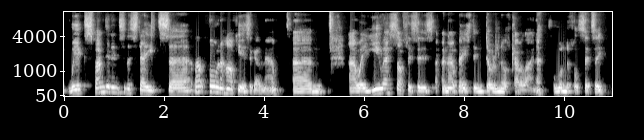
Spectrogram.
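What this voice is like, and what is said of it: British accent. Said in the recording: “my accent does suggest that we are a British company”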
